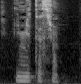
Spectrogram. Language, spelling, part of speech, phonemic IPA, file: French, imitation, noun, /i.mi.ta.sjɔ̃/, LL-Q150 (fra)-imitation.wav
- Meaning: imitation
